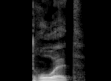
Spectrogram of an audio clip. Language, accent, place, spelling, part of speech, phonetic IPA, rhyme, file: German, Germany, Berlin, drohet, verb, [ˈdʁoːət], -oːət, De-drohet.ogg
- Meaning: second-person plural subjunctive I of drohen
